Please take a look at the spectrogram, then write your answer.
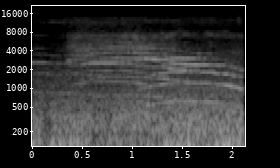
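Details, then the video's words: Hungry house cat crying for food indoors: one drawn-out, strongly harmonic meow that wavers and slowly falls in pitch, with a second meow overlapping and a low background rumble. "Cat crying for food"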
